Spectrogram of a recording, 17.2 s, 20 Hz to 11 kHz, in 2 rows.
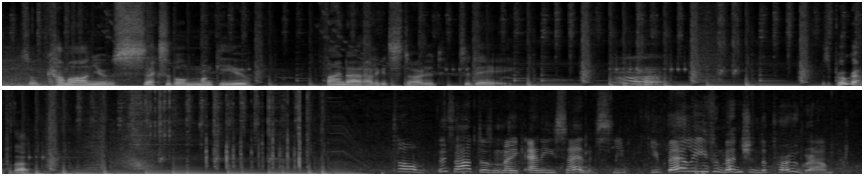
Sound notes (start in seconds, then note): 6.0 old man groaning; 10.2 keyboard clacking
